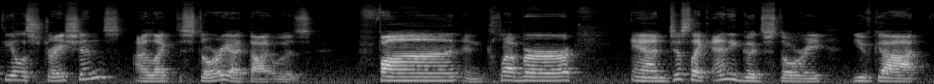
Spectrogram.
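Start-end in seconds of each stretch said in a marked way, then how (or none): 3.6-5.8 very slow, stretched fun and clever; drawn-out praise. Real, not acted. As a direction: linger on each word. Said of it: "praising book".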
